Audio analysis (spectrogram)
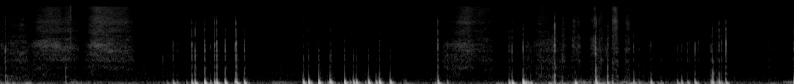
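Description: Fingertips and nails rub and scratch a solid grey foam yoga block. Soft, hissy rubbing alternates with clusters of quick, dull, low scratching taps that stop dead with no ring.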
